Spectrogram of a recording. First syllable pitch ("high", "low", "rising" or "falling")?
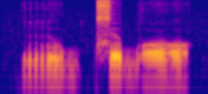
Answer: high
